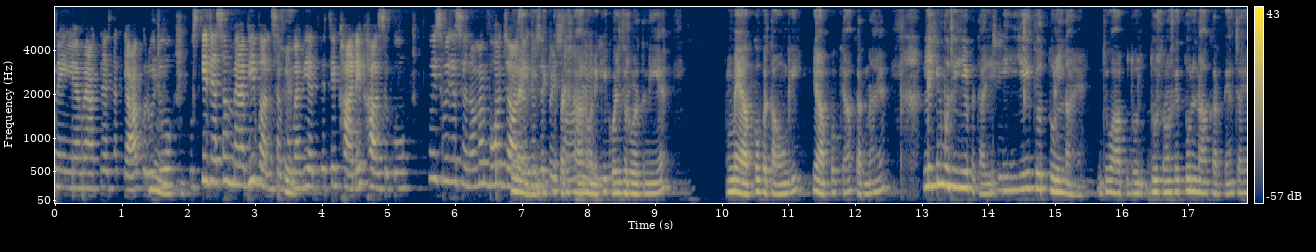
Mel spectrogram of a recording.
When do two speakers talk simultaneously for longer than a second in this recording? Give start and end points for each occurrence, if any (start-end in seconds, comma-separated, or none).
6.8-8.4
